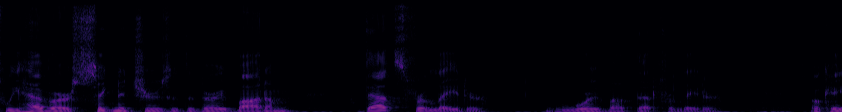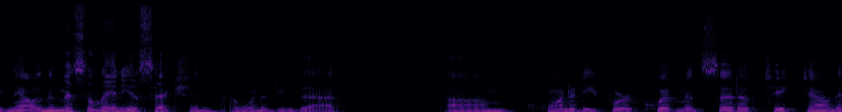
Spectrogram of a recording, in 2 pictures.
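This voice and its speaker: A man's voice: mid-range voice, a little mellow. A man giving a casual, instructional screen demo voice-over, checking in often with okay as he goes. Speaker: software demonstrator.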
